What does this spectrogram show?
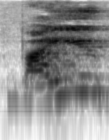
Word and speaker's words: Bayu: Like, I think it's Bayou Bayu. It's B A Yu.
